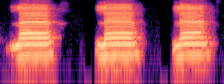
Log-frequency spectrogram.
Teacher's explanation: Huruf lam ya, keluar dari ujung lidah yang bertemu dengan langit-langit di depannya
